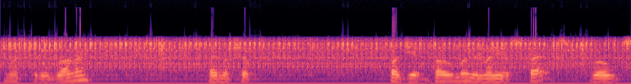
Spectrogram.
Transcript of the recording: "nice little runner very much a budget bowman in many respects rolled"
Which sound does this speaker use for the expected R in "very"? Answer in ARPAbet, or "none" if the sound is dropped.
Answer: none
